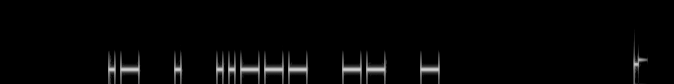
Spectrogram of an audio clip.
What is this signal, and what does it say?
Morse code, heard as a keyed tone, about 19 wpm, spaced as for 14 wpm, 700 Hz. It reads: AE2MT
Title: 140 Lesson 23g - Letter f - Call Signs 20wpm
